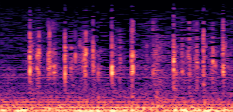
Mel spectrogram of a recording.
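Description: Typing on a computer keyboard, many quick faint key clicks in an uneven rapid rhythm, heard alone.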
